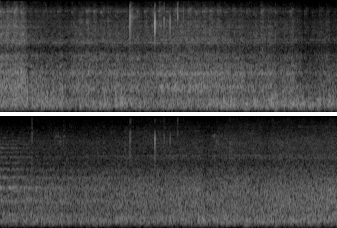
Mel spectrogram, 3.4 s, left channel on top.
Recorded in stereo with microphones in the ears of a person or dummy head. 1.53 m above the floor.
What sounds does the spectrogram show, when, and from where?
1.3 s a clink: 50° left (ahead or behind)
